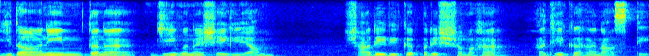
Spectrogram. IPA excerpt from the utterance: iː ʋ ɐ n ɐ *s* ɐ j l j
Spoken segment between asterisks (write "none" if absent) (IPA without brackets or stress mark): ʃ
